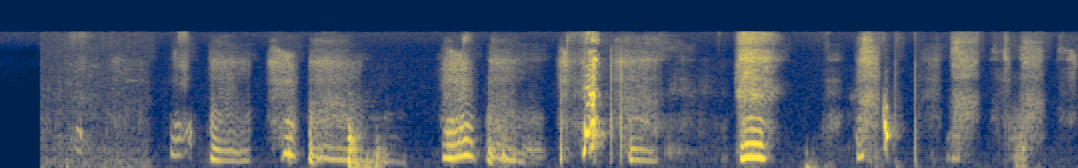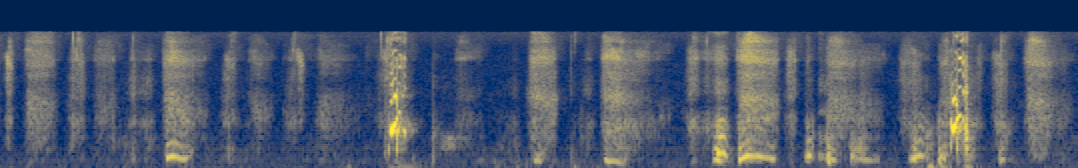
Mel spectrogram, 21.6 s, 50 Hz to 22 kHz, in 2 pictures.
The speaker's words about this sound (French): … a 1 mois et 1 jour. Et il a le hoquet.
